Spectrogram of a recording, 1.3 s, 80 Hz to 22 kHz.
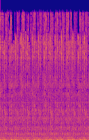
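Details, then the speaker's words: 2020 Ram 3500, 6.7 Cummins, 364k miles, with a lazy lifter, honest cold start in the high 30s: lumpy, uneven idle with some firing strokes weaker than others. Combustion is rough; no metal shavings in the oil filter. "When an engine's hurt, any cold temperature, even high 30s, kind of really messes with it. You could hear it in the combustion, the way she's firing. She's hurt."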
